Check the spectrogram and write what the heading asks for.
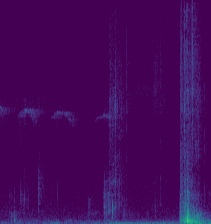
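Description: Footsteps on bare wooden plank steps, soft at first, ending in a sharp, louder knock near the end.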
